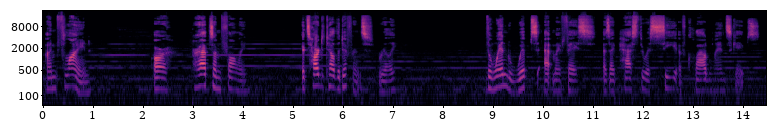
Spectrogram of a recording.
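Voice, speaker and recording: Very slow, low-pitched woman narrating. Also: soft background music. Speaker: story reader. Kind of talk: scripted first-person fiction narration.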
